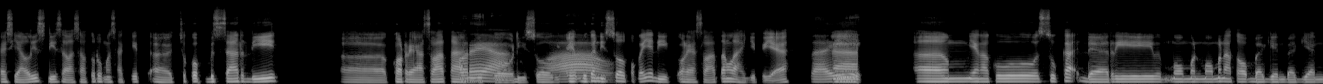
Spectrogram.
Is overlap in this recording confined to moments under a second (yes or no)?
no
